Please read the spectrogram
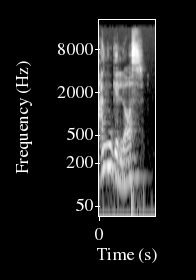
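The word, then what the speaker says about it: Angelos (ἄγγελος): Und das spricht man also nicht Ptogos aus, sondern das hier, Doppelgamma, ist immer die Schreibung für NG. Auch in Angelos, der Engel, wird Doppel-G geschrieben.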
